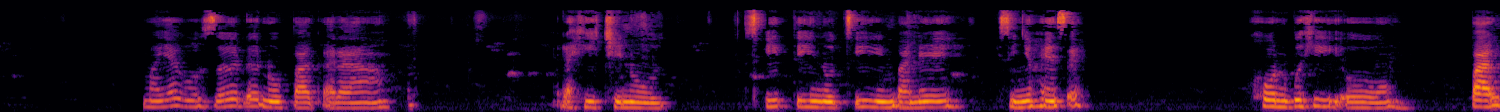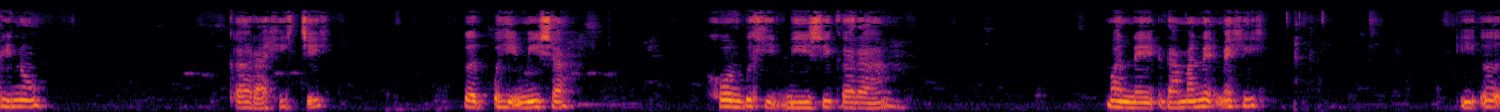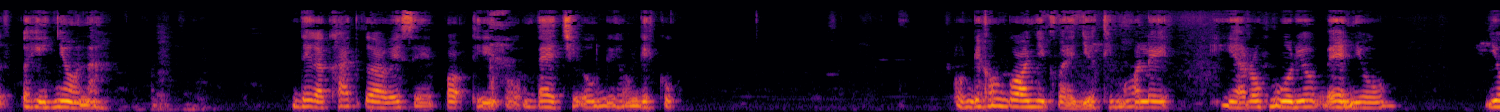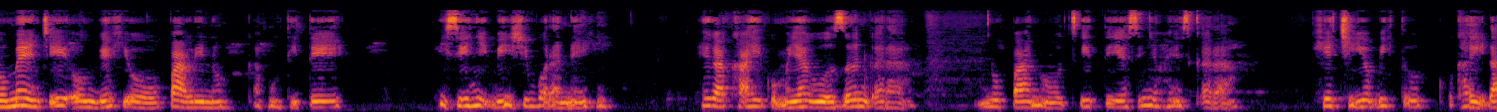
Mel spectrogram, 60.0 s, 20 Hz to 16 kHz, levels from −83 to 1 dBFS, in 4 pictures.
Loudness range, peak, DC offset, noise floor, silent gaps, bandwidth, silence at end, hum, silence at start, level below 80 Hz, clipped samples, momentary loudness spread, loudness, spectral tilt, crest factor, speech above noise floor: 8 LU; 0 dBFS; under 0.1%; -80 dBFS; none; 11.5 kHz; 0 s; none; 1.45 s; -68 dBFS; under 0.1%; 15 LU; -23 LUFS; -3 dB/octave; 24 dB; 57 dB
